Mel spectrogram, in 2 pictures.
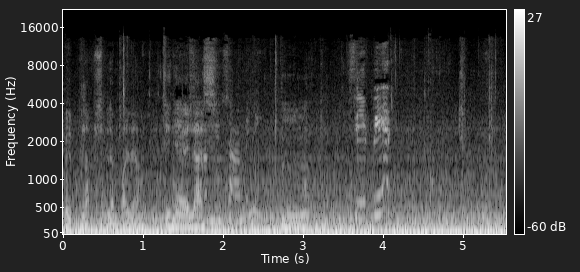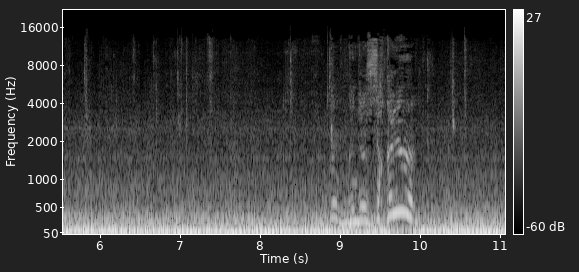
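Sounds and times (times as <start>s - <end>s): car engine and road rumble: 0.0s - 11.0s.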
